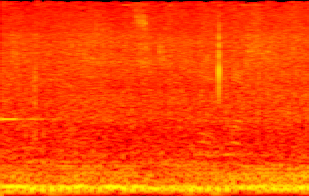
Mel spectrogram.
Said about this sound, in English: A lot of traffic right now. You know, just a typical bustling Monday morning.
